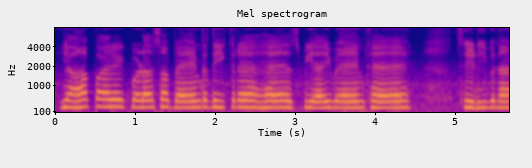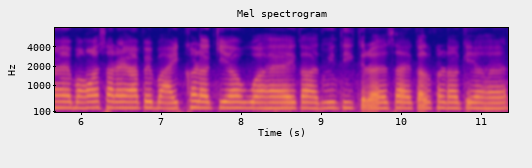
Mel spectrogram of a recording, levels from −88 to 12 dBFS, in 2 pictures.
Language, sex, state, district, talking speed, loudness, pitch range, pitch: Hindi, female, Chhattisgarh, Rajnandgaon, 180 wpm, -16 LUFS, 205-225 Hz, 215 Hz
